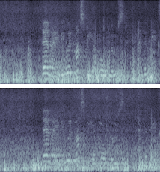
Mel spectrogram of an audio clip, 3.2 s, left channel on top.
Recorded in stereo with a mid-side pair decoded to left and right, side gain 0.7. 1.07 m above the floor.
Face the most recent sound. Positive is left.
turn(degrees=65)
